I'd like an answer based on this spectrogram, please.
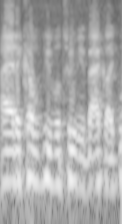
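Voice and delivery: usual speaking voice

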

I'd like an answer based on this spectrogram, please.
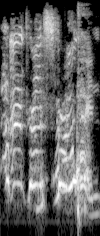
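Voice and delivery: very high, slow, squealing silly voice; Braun Strowman. Retold or imitated. Fan repeats the wrestler impression, drawn-out high squeal. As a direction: squeak it out far above your own pitch. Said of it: "he'll do the voice of Braun Strowman talking".

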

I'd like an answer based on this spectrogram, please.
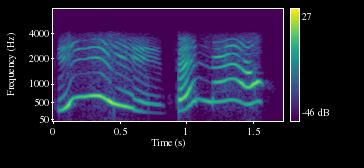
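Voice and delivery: very high, gleeful creature squeal; gleeful monster. Acted. A Parademon delighted at the fight, very high and gleeful. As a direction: relish it like a toy. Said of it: "the other parademon goes".

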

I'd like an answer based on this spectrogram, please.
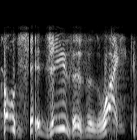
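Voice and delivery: high, slow mock gasp of surprise; shocked churchgoer, hammed up. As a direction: play a stunned believer. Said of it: "in the church going".

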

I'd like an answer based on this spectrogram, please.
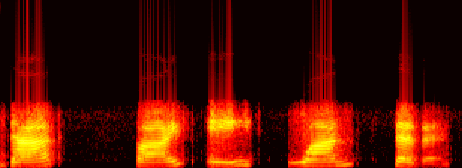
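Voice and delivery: slow, spaced repeat of the spelling; slow dictation. Real, not acted. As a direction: spell it out again, slowly, with pauses. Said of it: "and I'll repeat it".

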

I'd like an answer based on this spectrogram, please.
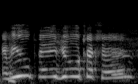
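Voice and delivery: squeaky toff question; mock British accent. Co-host joins in with a high mock British voice.

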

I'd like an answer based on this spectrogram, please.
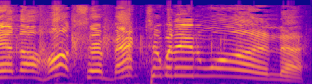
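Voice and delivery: rising, roaring home run shout; home run call. Real, not acted. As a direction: build from "going" to a full yell. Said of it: "hope you like that home run call".

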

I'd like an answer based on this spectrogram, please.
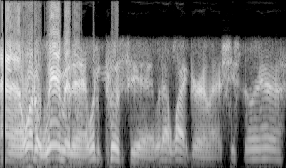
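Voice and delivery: loud call across the room; shouting out. Real, not acted. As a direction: bellow it out to the whole place.

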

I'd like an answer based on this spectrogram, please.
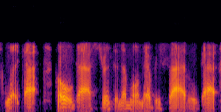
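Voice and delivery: ordinary talk, nothing marked

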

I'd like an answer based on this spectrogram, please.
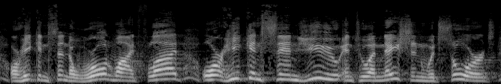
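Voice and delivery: a preacher warning of brimstone; fiery preaching. Acted. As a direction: thunder out the judgment. Preaching at full force.

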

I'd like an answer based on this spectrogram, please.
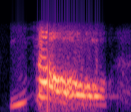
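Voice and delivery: a loud, high warning cry that drops on the name; imitated holler. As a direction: call out to stop him stepping. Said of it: "they in unison hollered".

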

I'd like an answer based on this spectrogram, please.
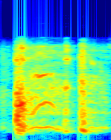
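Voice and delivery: harsh chesty cough; coughing fit. Real, not acted. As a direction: cough hard from pneumonia. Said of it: "start coughing when I talk".

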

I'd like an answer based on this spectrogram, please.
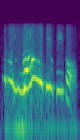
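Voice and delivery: high, disbelieving cry; incredulous. Retold or imitated. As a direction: react with exasperated disbelief. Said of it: "I'm like".

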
